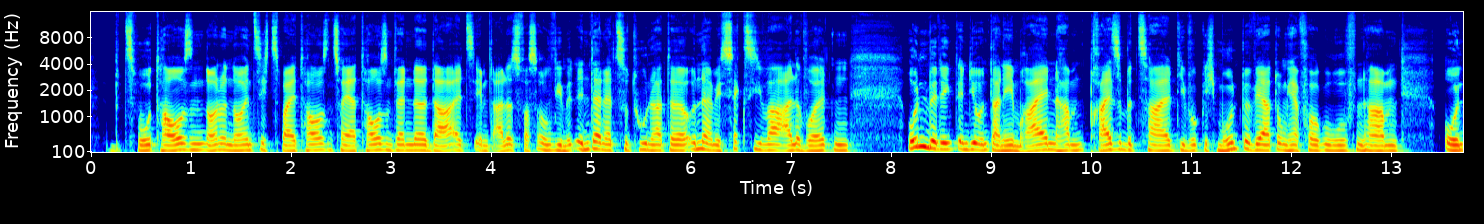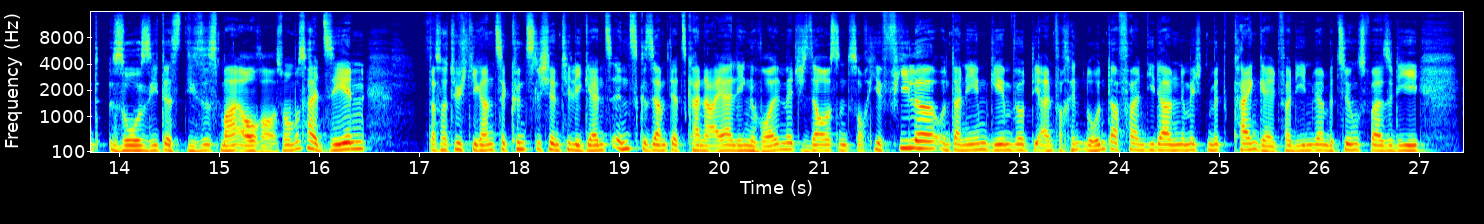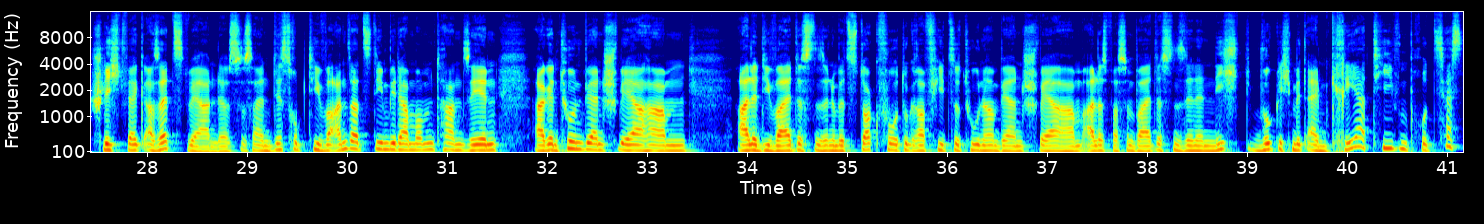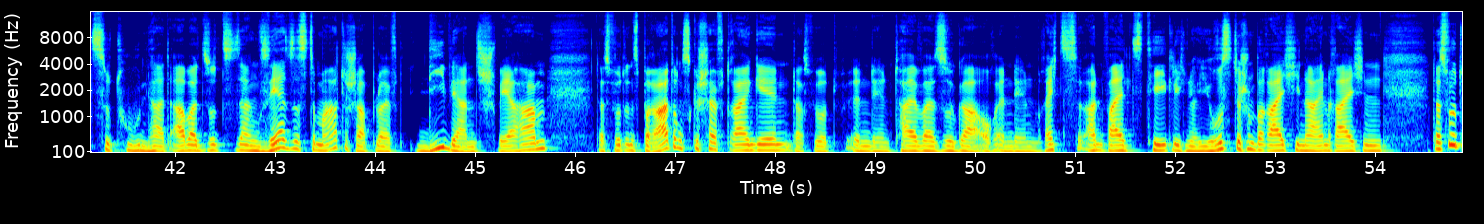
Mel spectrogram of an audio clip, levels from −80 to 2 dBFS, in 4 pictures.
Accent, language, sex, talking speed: German, German, male, 165 wpm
